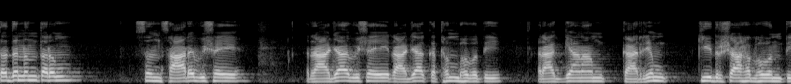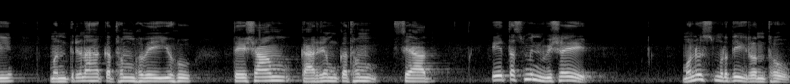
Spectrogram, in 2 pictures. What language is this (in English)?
Sanskrit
